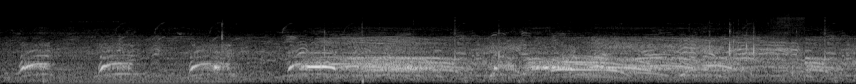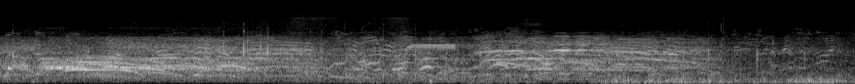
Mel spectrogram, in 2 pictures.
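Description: Football spectators shouting: three short separate calls, then many voices yelling and cheering together for about ten seconds as the play goes on, easing off near the end.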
